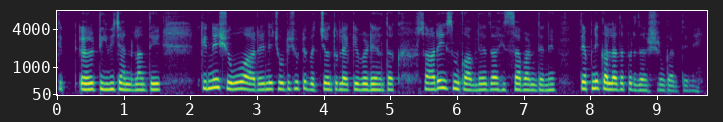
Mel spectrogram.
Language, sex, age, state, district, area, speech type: Punjabi, female, 30-45, Punjab, Mansa, urban, spontaneous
